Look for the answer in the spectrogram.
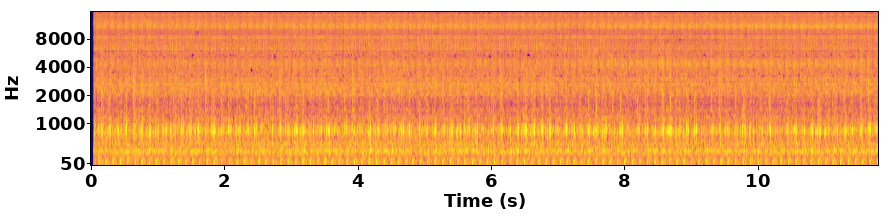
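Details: Yamaha Mio i 125 idling. A busy rattling clatter comes from the CVT side because the torque drive is very loose, and the stock torque drive is to be replaced.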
